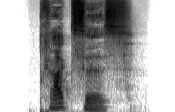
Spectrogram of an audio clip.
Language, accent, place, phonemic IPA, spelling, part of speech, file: German, Germany, Berlin, /ˈpʁaksɪs/, Praxis, noun, De-Praxis.ogg
- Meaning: 1. practice, experience 2. practice, praxis (opposite of theory) 3. surgery (UK), doctor's office (US), practice (UK, South Africa) (workplace of a self-employed doctor)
